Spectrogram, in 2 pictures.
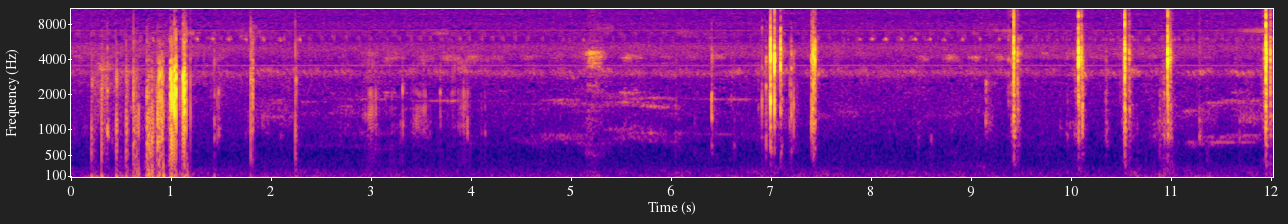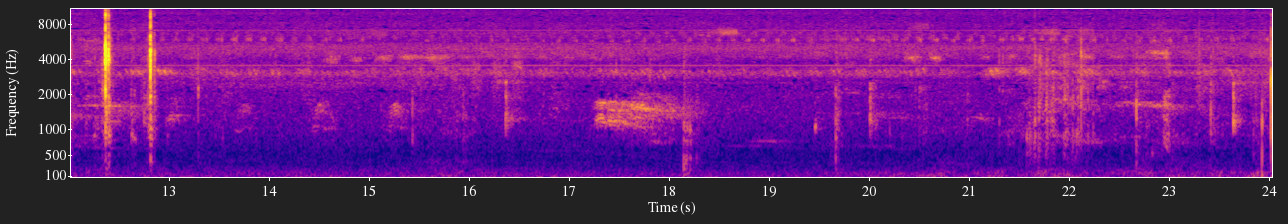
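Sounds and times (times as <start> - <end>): insects chirring: 0.0 - 24.0
sharp clicks: 6.4 - 7.6, 9.1 - 13.4.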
